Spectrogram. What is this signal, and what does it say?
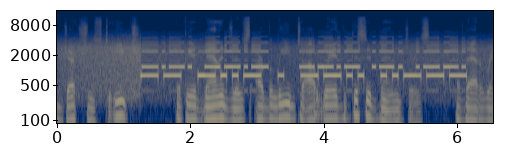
Morse code, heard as two keyed tones, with speech in English. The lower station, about 14 wpm, 790 Hz: MXEZ2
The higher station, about 21 wpm, 1190 Hz: CQ QRP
